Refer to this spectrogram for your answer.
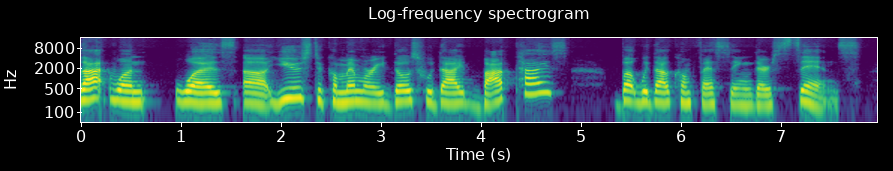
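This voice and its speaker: A woman with a Spanish accent speaks very slowly at medium pitch. The recording is very clean and dry, close with no echo over a silent background. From Mexico. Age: 30s. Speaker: lawyer and fashion enthusiast. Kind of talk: lecture. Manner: halting.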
